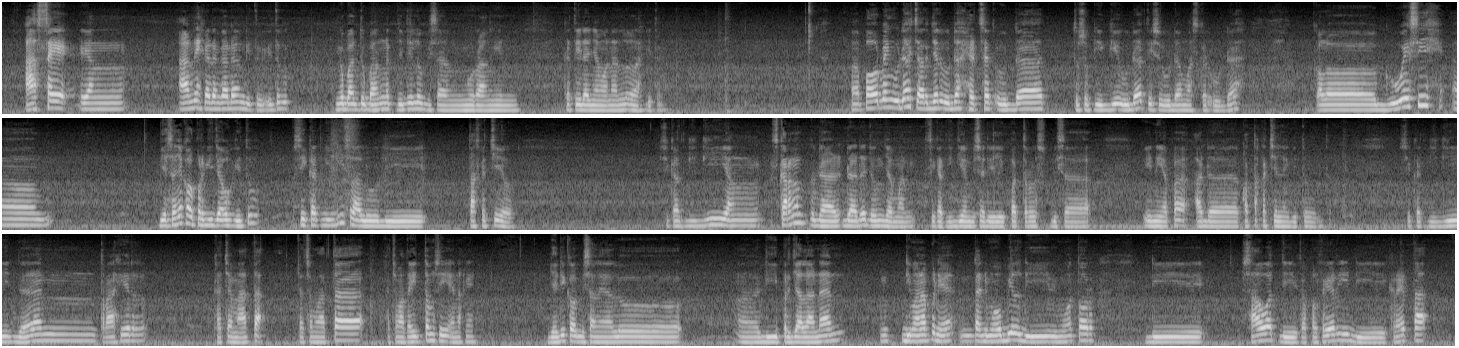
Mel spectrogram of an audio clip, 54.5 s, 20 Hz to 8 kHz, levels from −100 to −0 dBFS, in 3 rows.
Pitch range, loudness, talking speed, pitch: 130-160 Hz, -24 LUFS, 110 wpm, 135 Hz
